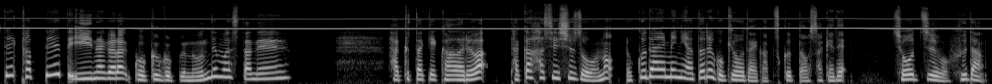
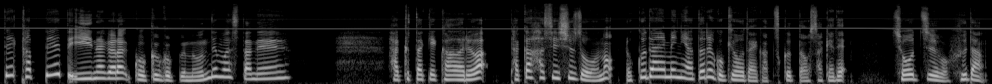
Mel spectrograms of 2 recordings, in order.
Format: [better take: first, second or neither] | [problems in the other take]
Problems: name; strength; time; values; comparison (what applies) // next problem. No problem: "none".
second | high-pitched whine; loud; throughout; 5.5 kHz, 5 dB below the speech; faint in the second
